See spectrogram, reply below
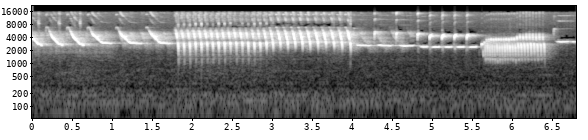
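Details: Canary song used as a lure for other canaries: repeated slurred whistles, a long fast rattling roll, a clear whistled trill and a harsh buzzy section.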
